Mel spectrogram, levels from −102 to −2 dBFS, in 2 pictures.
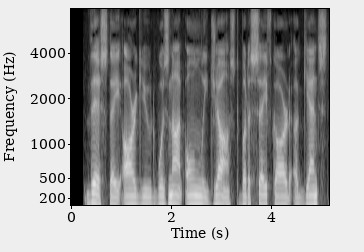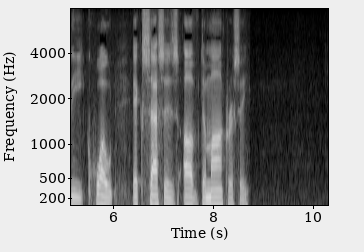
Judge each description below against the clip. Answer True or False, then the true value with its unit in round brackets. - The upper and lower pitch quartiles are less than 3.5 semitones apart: True (2.4 semitones)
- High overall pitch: False (115 Hz)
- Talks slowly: True (85 wpm)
